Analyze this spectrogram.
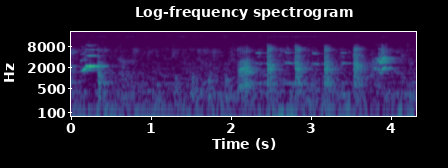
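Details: Javan myna in energetic, varied song, used as a master recording for training other mynas: a sharp high whistle opens, followed after a pause by a run of six harsh, scratchy bursts spaced about a third of a second apart.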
